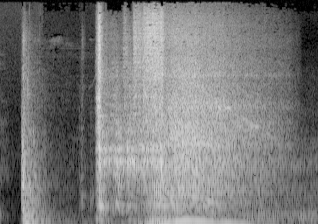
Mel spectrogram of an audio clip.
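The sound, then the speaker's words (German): A car engine cranks and catches with a sharp burst, then revs up into a rising, rumbling drive that gradually fades slightly as the car is driven down and back up again through countryside; loud, no voices. “Selbstverständlich benutze auch ich jetzt in dieser herrlichen Natur für meinen erneuten Ab- und dann wieder Aufstieg das, was sich gehört, das Auto.”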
